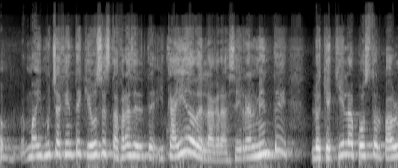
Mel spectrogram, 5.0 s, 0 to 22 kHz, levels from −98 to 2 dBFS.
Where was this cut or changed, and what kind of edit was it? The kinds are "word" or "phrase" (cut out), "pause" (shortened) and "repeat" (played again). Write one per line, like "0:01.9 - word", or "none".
0:02.1 - phrase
